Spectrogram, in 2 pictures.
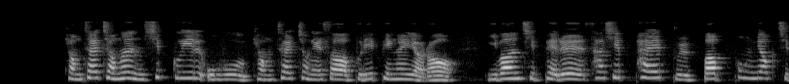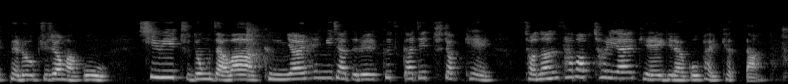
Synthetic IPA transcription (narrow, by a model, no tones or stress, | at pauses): kjʌŋt͡ɕʰaɭt͡ɕʰʌŋɯnɕʰip̚k͈uiɾoɦukjʌŋt͡ɕʰaɭt͡ɕʰʌŋe̞sʰʌpɯɾipʰiŋɯɭjʌɾʌ | ibʌnt͡ɕipʰe̞ɾɯɭsʰaɕʰippʰaɭpuɭp͈ʌp̚pʰːoŋɲʌk̚t͡ɕ͈ipʰe̞ɾokjud͡ʑʌŋɦaɡo | ɕʰiwɥit͡ɕudoŋd͡ʑawakɯŋɲʌɭɦe̞ŋid͡ʑadɯɾɯɭk͈ɯt̚k͈ad͡ʑit͡ɕʰud͡ʑʌkʰe̞ | t͡ɕʌnʌnsʰabʌp̚t͡ɕʰʌɾiɦaɭke̞weɡiɾaɡopaɭkʰjʌt̚t͈a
